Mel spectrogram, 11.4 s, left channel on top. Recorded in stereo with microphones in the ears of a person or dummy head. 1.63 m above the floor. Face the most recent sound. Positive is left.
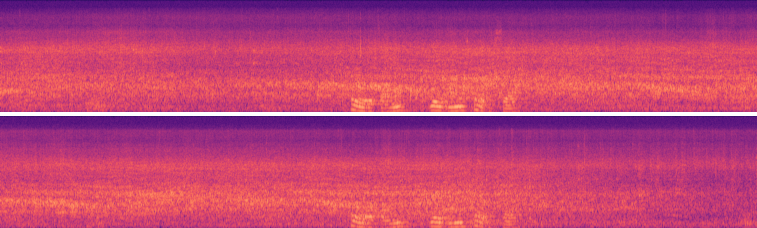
turn(degrees=80)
